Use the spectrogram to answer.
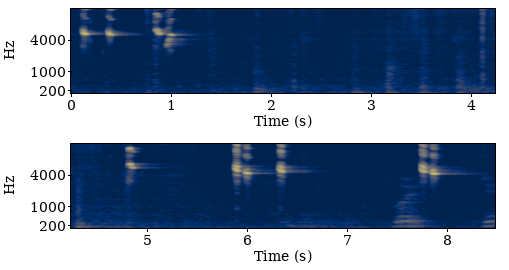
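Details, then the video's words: European goldfinch, copia Málaga song style intended to teach young birds: sharp high double chirps with ringing tails, coming in scattered clusters, with faint soft rustling in the background between phrases. "Cantó de Jilguero (copia malaga ) para Estimular niños pajaros/Chant de Chardonneret élégant"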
